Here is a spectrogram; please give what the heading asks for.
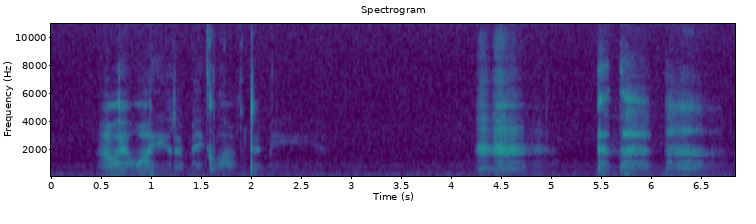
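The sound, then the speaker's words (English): Close whispering right by the ear, breathy and soft, comes in short phrases with audible breaths and a quiet pause in the middle before more whispered bursts. “when I get close to your ear, so close, you can feel my breath and I whisper.”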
